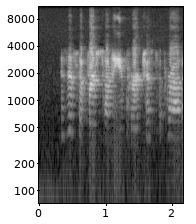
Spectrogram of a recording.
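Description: A voice speaking through a phone's speaker on a call, thin and narrow-sounding, starting a moment in after a brief pause.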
